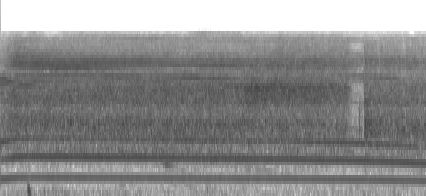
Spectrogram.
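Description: A male football commentator's drawn-out shout on one held note, sagging slightly in pitch, over a steady hiss: a long goal call.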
